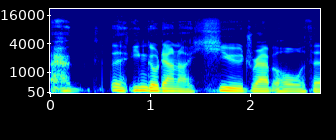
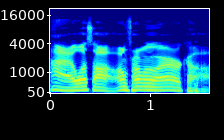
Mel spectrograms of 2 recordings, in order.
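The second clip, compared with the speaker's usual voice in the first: put-on Valley girl accent; 3 semitones higher than usual. Describing English people faking American accents, doing a put-on Valley accent. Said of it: "they do like the Valley".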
